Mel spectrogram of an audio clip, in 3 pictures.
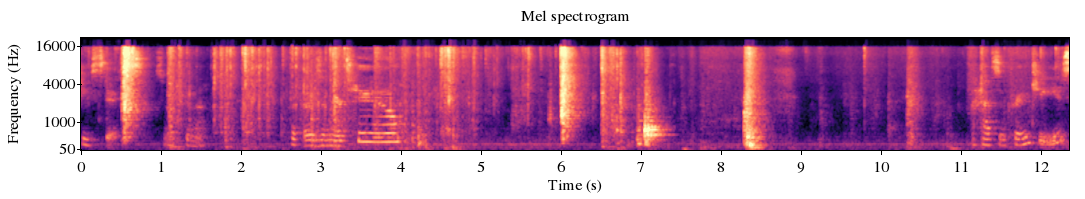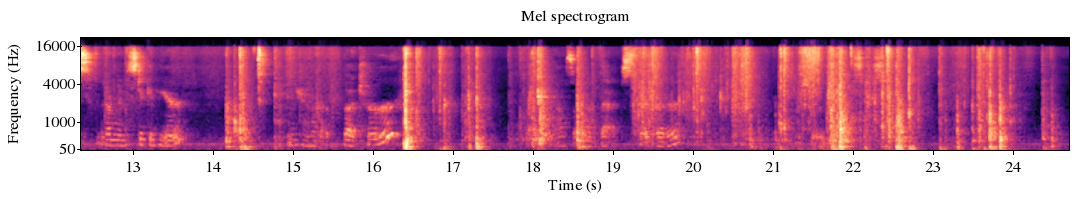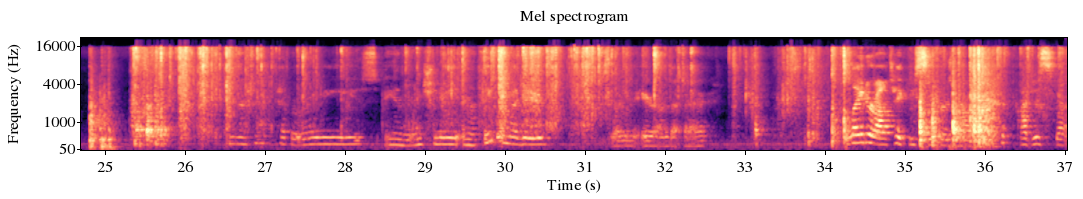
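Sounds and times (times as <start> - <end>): plastic containers knocking and clattering: 6.6 - 7.4, 14.2 - 15.0, 16.4 - 26.9, 33.0 - 36.9.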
